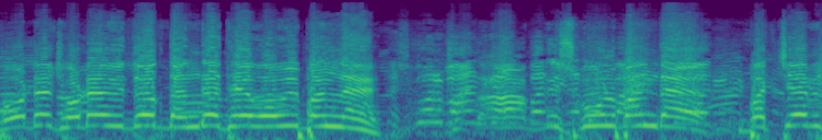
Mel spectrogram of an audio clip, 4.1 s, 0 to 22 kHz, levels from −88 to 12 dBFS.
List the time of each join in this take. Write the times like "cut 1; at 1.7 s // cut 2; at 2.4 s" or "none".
none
